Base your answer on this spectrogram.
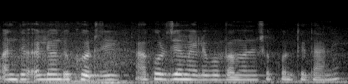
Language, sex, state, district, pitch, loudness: Kannada, female, Karnataka, Bidar, 215 Hz, -17 LUFS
